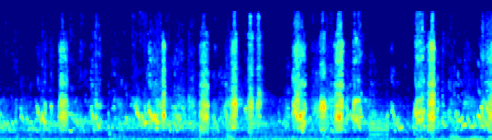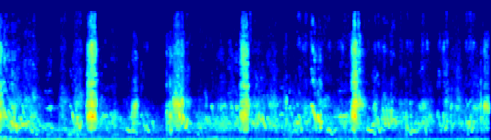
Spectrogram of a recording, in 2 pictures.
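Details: Budgerigar chicks chirping: a busy, overlapping flock chatter of short high chirps and squawky notes, rising and falling in loudness throughout, with a faint low hum underneath.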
